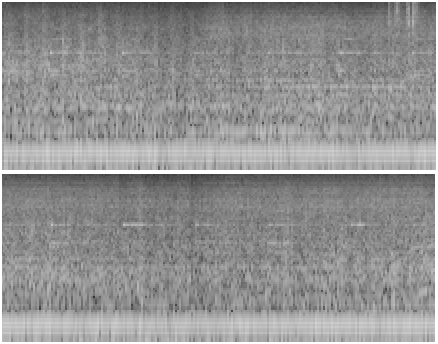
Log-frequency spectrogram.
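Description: Passenger train approaching in the distance, heard as a rumble, with a loud steady low hum over it.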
